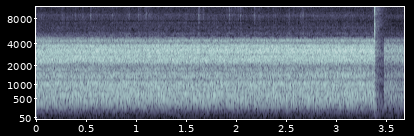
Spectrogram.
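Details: CB radio at home, with the high-speed internet modem's power supply plugged in: loud steady static hiss that cuts off sharply near the end; RF interference from the modem power supply, the same static heard in the mobile when passing houses.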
